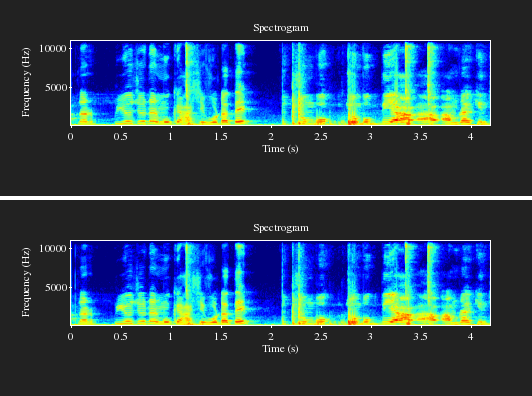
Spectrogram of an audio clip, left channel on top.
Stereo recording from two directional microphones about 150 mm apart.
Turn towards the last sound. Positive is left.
turn(degrees=20)  # may be behind; listen again after turning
